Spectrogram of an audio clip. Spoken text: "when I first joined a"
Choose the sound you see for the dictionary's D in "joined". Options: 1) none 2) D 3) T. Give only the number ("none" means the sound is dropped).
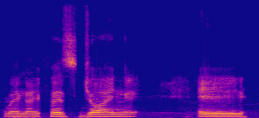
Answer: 1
